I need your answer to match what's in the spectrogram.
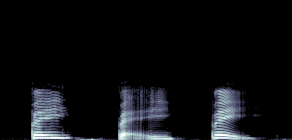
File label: "Bei", Chinese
